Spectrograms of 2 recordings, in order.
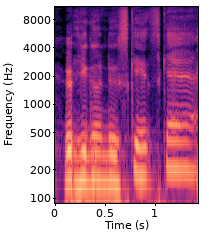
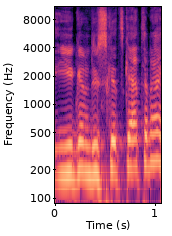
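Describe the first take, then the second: First: It is said in a soft put-on voice. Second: It is said in a normal voice.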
